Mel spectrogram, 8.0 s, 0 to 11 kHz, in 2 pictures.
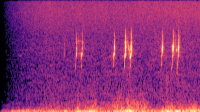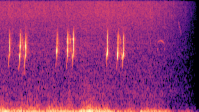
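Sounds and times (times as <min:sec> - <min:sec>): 
quail: 0:01.3 - 0:06.6.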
